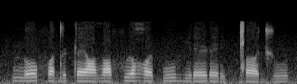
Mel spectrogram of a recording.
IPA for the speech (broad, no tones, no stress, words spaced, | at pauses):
nofʌdɯ ʈɛðˤɯ fɯʁʷe puɦi ɾeɽeɾi ǁʌd͡ʒu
